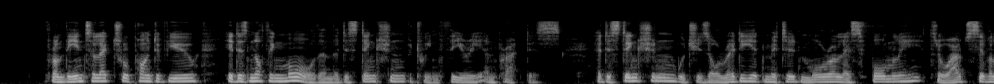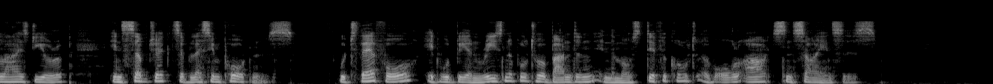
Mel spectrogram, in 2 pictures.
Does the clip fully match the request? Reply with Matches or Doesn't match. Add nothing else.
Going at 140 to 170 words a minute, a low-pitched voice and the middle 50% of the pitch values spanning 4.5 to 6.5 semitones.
Matches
